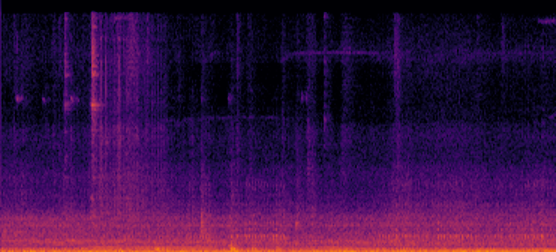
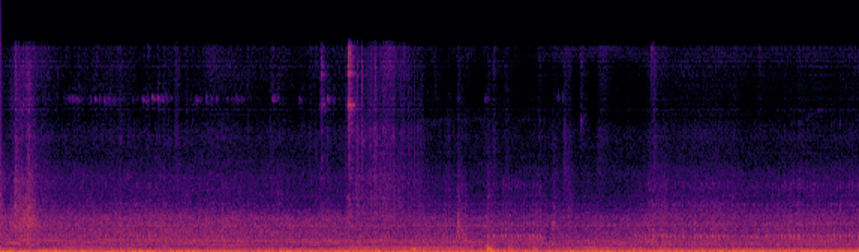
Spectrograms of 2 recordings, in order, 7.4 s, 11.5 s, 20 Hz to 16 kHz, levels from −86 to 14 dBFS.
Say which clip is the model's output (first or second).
second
